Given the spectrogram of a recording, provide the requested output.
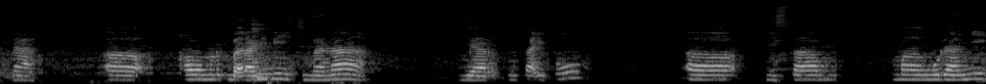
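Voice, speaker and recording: Long, frequent pauses break up a woman's speech. Her pitch is fairly high and her intonation monotone and flat. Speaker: counseling student acting as counselor. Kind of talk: counseling session role-play. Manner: warm, encouraging.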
